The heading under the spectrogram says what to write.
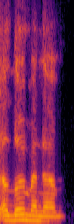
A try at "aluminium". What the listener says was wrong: Aluminium. So stress is on a different syllable. That's all. You stress the second syllable. We stress the third syllable. Aluminium.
